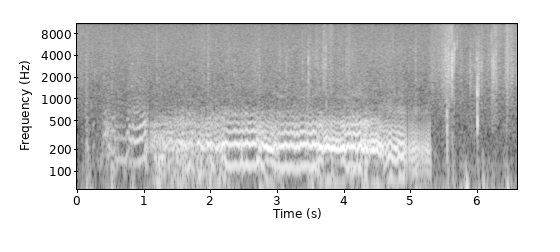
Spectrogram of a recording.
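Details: Cat's stomach growling (borborygmi): a drawn-out, rumbling gurgle lasting several seconds, then quiet rustling.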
